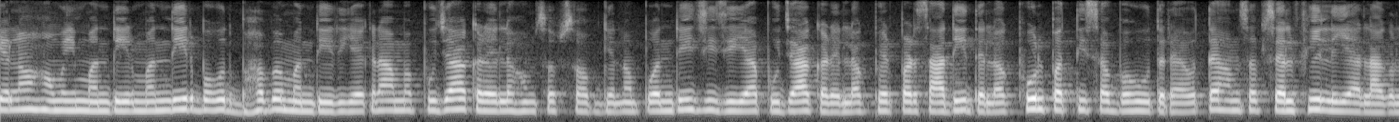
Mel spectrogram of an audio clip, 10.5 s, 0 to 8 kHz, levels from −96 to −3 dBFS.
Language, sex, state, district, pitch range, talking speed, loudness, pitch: Maithili, female, Bihar, Madhepura, 180-200 Hz, 190 wpm, -18 LUFS, 185 Hz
